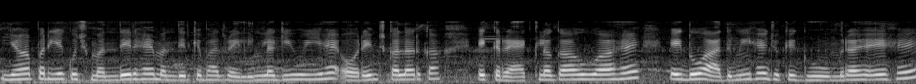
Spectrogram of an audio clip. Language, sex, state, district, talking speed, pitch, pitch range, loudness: Hindi, female, Bihar, Jamui, 205 wpm, 225 Hz, 205-240 Hz, -16 LUFS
